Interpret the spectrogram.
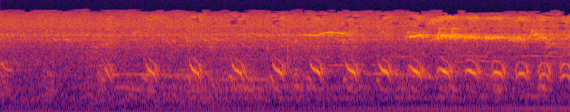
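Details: ['Barred antshrike pair duetting in Brazil: a series of nasal, chuckling notes that speed up and run together over about two seconds. A steady low hum and faint high insect-like tones sit in the background.']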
